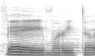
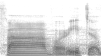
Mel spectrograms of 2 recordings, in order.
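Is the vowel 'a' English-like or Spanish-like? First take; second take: English-like; Spanish-like. First: The a sounds like an English vowel. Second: The a is a clear open Spanish vowel. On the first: The speaker calls it wrong. "It's not favorito" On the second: The speaker calls it right. "because the letter A is A"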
